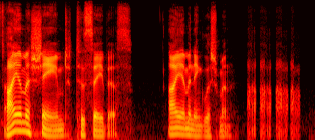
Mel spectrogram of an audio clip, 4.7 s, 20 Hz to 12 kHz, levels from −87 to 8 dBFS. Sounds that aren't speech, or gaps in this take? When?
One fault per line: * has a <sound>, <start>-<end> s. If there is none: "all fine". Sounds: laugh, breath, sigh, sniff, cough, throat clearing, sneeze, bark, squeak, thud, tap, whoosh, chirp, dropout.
* has a laugh, 3.7-4.5 s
